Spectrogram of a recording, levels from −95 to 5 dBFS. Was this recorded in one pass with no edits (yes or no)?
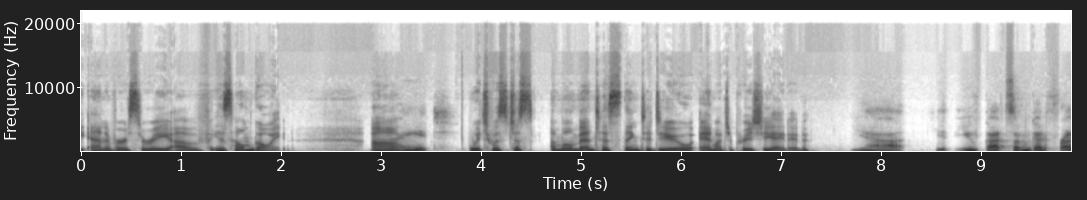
no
